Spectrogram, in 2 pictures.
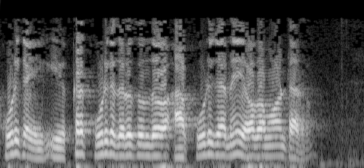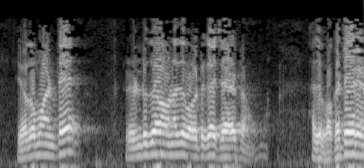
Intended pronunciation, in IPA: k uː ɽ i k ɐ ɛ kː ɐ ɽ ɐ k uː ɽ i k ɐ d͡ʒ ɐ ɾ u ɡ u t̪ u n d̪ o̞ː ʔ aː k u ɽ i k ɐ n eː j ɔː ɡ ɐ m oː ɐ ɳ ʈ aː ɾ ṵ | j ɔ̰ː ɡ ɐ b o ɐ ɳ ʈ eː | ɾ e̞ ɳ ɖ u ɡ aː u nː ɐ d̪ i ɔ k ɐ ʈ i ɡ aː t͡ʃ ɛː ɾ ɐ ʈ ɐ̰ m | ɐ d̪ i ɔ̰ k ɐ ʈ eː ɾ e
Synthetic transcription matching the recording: k uː ɽ i k ɐ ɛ kː ɐ ɽ ɐ k uː ɽ i k ɐ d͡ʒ ɐ ɾ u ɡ u t̪ u n d̪ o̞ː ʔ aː k uː ɽ i k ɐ n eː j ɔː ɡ ɐ m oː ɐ ɳ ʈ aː ɾ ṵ | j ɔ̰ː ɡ ɐ m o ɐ ɳ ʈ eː | ɾ e̞ ɳ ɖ u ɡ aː u nː ɐ d̪ i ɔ k ɐ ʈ i ɡ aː t͡ʃ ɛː ɾ ɐ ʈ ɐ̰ m | ɐ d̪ i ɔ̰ k ɐ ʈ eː ɾ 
